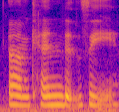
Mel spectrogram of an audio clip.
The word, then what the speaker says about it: Kedzie: You know, there's this company that's named Kenz. Like, it's spelled KEDZIE. So it's like almost my name, but not.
